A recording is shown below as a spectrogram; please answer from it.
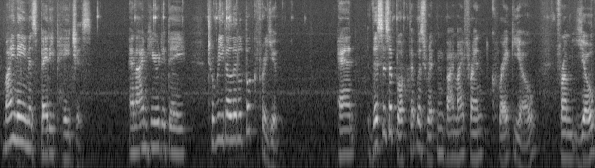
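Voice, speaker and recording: Speaking slowly in a gravelly, fairly high voice, the man (a presenter and drag performer) offers informal personal remarks as a story hour introduction. The sound is clean apart from a steady background hum.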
